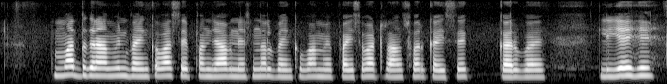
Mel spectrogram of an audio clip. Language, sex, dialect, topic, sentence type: Magahi, female, Central/Standard, banking, question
